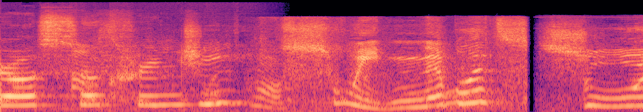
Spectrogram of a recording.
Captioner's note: Jackson, whining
